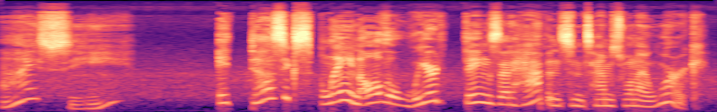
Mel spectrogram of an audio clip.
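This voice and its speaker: A teenage boy blacksmith in a game scene. He is sincere and protective, with a very expressive, swinging pitch and a touch of hesitancy. Faint noise sits behind the voice. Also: a little slow, exaggerated voice. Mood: surprised, thoughtful. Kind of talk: video game voice acting.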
